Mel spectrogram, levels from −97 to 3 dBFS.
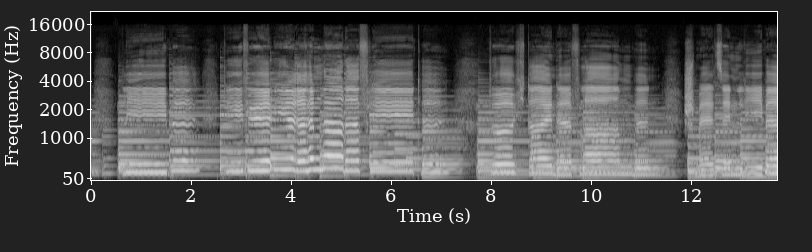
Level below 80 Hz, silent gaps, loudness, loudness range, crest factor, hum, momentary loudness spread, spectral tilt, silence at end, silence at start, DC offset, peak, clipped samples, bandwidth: -54 dBFS; none; -19 LUFS; 6 LU; 16 dB; none; 14 LU; -5 dB/octave; 0 s; 0 s; under 0.1%; -4 dBFS; under 0.1%; 15.5 kHz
